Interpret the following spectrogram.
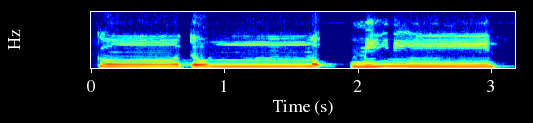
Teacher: حمزہ ساکن کی آواز میں جھٹکا آئے گا اور نون کو ہم ساکن کر دیں گے وقف کرتے ہوئے · میم ساکن کے بعد میم ہے ادغام شفوی ہو رہا ہے ، ایک الف کے برابر ہم یہاں پہ رکیں گے، کنتم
